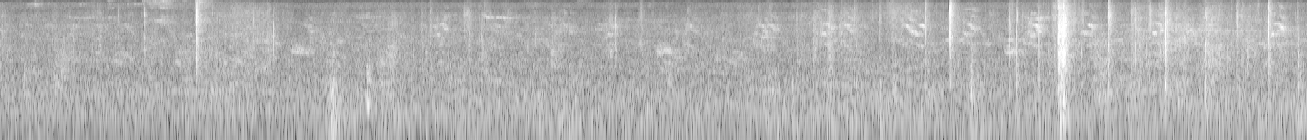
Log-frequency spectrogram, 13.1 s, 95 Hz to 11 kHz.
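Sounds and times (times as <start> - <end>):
birds chirping: 0.0 - 13.0
steady background noise: 0.0 - 13.0.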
